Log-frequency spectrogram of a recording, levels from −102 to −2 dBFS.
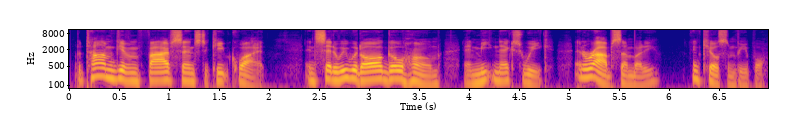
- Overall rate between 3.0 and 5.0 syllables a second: No, 5.4 syllables/s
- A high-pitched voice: No, low, 135 Hz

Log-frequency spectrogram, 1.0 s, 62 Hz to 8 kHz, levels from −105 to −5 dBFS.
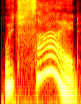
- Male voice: Yes, male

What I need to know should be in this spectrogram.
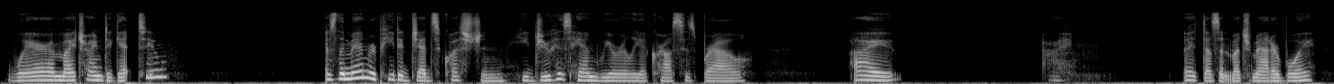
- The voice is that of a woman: Yes, female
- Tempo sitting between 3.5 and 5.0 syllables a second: Yes, 4.7 syllables/s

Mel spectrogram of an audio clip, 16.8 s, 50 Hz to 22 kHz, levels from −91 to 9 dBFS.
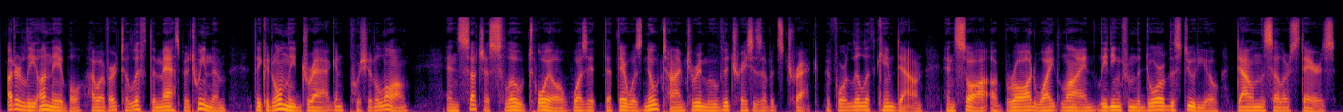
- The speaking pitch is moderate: No, low, 115 Hz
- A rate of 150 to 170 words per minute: No, average, 200 wpm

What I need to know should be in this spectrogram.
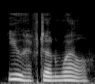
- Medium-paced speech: No, fast, 255 wpm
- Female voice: Yes, female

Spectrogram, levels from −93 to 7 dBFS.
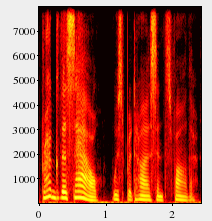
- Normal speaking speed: Yes, average, 150 wpm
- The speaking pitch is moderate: Yes, medium, 180 Hz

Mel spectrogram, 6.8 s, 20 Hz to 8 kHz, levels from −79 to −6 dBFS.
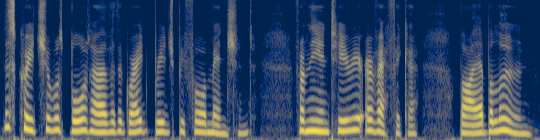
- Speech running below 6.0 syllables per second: Yes, 5.5 syllables/s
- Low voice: No, high, 205 Hz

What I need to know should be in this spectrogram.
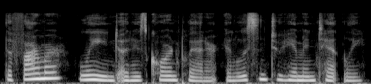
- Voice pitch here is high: Yes, high, 200 Hz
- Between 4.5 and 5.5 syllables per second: No, 5.7 syllables/s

